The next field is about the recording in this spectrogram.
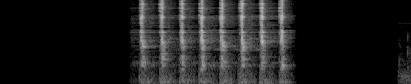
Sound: sound of a ticking clock

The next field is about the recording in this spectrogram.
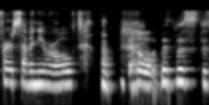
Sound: chuckling

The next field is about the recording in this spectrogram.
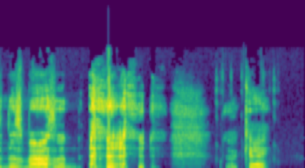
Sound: laughs

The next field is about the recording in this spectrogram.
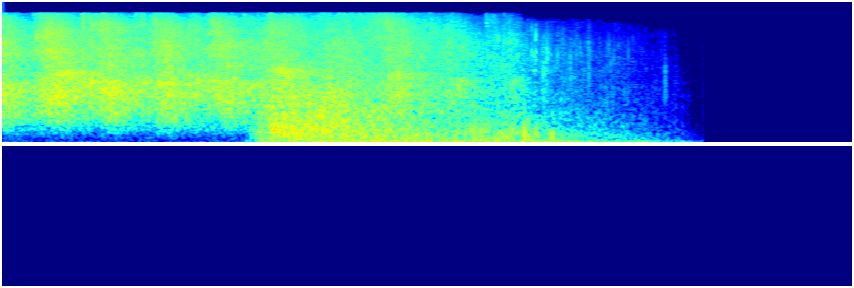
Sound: boom

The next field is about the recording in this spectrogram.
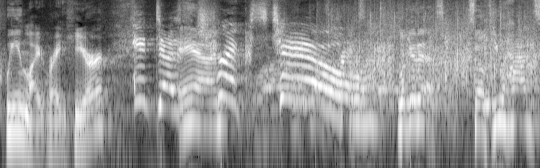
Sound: people applauding

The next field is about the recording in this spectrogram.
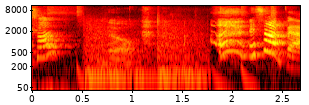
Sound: laughs

